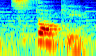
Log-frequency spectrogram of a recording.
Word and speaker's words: stocking: Spanish speakers because when when we pronounce a word that starts with an S we tend to say for example a stocking no avoid that and we can say stocking stocking so similar to stocking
